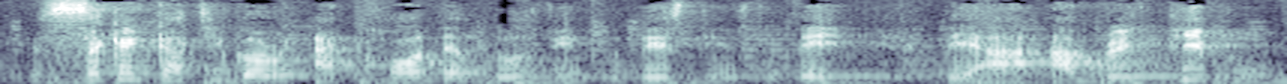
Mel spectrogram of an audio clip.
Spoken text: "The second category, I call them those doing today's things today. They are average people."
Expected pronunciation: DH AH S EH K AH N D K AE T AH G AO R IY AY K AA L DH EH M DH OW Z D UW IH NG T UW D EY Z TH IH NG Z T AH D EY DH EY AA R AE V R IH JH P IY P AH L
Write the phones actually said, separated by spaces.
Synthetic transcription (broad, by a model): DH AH S EH K AH N D K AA T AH G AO R IY AY K AA L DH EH M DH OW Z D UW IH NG T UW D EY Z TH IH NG S T AH D EY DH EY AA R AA B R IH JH P IY P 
